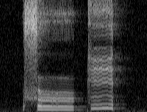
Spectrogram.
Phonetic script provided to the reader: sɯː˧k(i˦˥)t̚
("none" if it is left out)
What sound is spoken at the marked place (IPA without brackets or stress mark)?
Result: i˥˩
